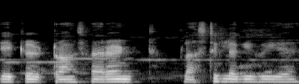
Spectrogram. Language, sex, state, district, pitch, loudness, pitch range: Hindi, male, Uttar Pradesh, Gorakhpur, 120 Hz, -16 LUFS, 120-125 Hz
